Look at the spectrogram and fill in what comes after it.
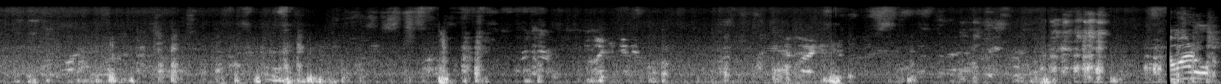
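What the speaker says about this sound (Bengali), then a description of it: "আঙ্গামালি স্টেশনটার থেকে ছেড়ে দিল ট্রেন।" A passenger train pulling out of Angamali station in Kerala, with a low rumble and intermittent clatter of the carriages heard from inside, mostly under nearby people talking.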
